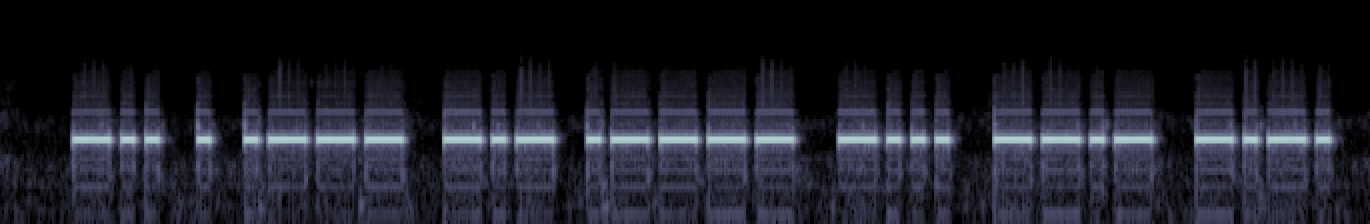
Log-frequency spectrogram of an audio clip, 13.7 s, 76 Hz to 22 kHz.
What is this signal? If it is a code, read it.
Morse code, heard as a keyed tone, about 10 wpm, 660 Hz. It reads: DE JK1BQC
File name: jh8cbh / 2022cw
